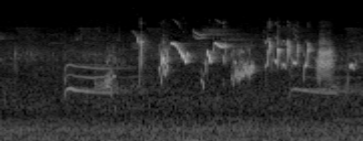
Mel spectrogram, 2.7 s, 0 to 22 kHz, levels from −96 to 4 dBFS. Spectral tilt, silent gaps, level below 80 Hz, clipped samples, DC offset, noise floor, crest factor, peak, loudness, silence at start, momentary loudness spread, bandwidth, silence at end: 2.5 dB/octave; none; -72 dBFS; under 0.1%; under 0.1%; -59 dBFS; 18 dB; -20 dBFS; -33 LUFS; 0.45 s; 20 LU; 16.5 kHz; 0 s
